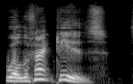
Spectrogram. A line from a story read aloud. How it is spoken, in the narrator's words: said Pooh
